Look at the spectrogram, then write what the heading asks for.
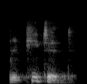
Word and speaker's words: repeated: In repeated, the ED sounds like id, repeated. The E is not silent.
